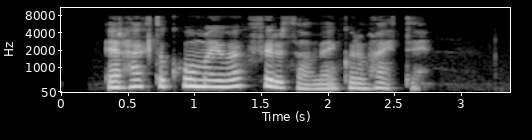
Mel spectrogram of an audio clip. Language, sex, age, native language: Icelandic, female, 40-49, Icelandic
